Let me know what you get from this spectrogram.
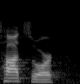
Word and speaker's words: Hazor: Yes, it's pronounced Hazor.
